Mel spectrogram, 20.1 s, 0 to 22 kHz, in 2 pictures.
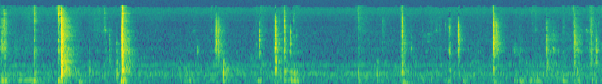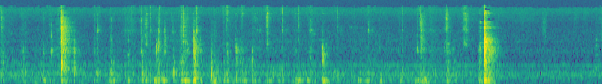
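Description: Scattered small clicks and taps of a T8 Torx bit and driver against the chrome body of a Franke mixer tap as the small screw under the handle is worked loose. They come irregularly, with sharper knocks about a second in and near the end.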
